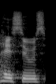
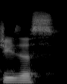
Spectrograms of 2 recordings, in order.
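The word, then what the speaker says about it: Jesús: It's not Jesus, it's pronounced Jesus.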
